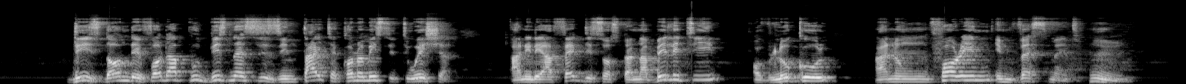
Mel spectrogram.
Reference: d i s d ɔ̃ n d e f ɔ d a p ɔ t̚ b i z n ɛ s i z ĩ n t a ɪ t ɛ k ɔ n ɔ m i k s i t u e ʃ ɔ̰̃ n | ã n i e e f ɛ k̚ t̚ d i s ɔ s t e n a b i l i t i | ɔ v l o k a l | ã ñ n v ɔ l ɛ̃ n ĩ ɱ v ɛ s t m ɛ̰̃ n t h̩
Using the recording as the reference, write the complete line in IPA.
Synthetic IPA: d i s d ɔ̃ n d e f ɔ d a p u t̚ b i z n ɛ s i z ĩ n t a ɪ t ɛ k ɔ n ɔ m i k s i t u e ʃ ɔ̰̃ n | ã n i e a f ɛ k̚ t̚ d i s ɔ s t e n a b i l i t i | ɔ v l o k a l | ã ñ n f ɔ ɹ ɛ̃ n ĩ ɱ v ɛ s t m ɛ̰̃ n t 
